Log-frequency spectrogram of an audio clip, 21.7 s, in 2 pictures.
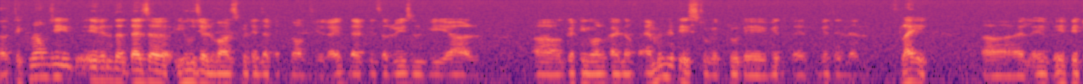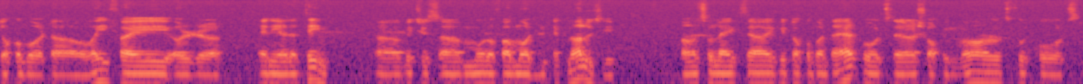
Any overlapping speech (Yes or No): No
